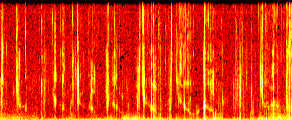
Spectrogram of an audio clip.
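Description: Haribo gummy bears being chewed close to the microphone: a run of irregular short, sticky mouth clicks and smacks.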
